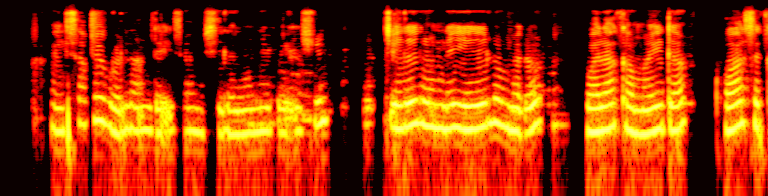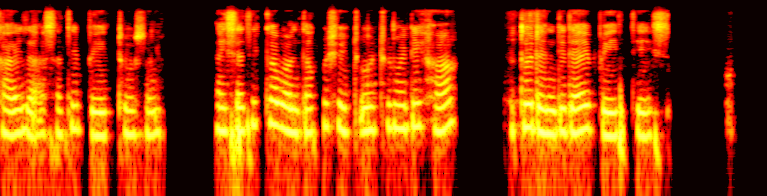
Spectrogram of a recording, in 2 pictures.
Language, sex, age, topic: Gamo, female, 25-35, government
